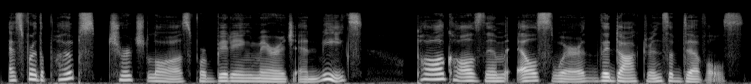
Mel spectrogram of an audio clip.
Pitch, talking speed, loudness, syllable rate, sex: 160 Hz, 145 wpm, -18 LUFS, 4.4 syllables/s, female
